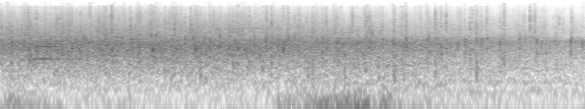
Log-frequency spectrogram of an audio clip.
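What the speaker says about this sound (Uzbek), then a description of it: "Bitta chiroyli qarsakinglar," A crowd at a school quiz contest applauds loudly and continuously, dense clapping that holds steady before easing slightly toward the end.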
